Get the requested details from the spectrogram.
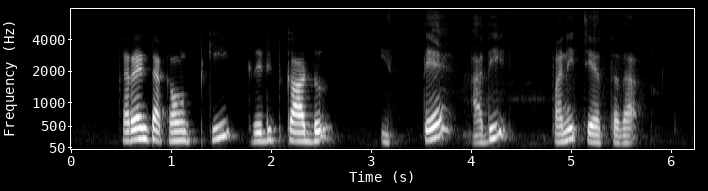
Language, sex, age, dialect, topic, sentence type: Telugu, female, 18-24, Telangana, banking, question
